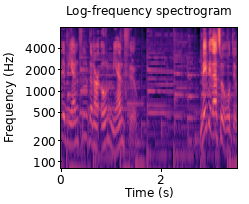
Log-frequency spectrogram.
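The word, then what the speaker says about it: Mienfoo: I listened to people discuss official pronunciations from a scholastic guide and it says it said like meanfu meanfu not mefu meanfu.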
